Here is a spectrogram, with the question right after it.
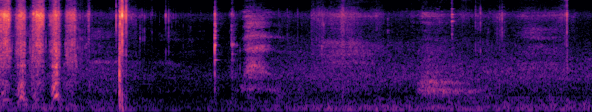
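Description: Hand saw cutting into solid fatwood stump, a few quick rasping strokes at the start followed by a sharp crack, then softer scraping and rustling close by, with no talking.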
